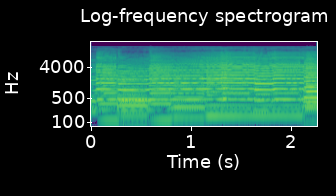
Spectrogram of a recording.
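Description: Jazz horn ensemble with saxophone and brass, playing several notes together in chords that move every fraction of a second.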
